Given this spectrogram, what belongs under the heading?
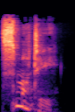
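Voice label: "smutty", British English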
